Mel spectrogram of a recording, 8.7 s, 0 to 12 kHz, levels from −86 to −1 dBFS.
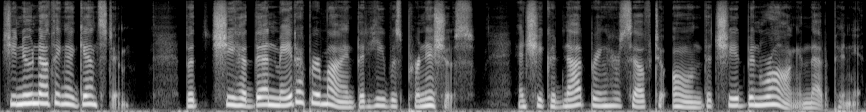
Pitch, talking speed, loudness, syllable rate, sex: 205 Hz, 230 wpm, -17 LUFS, 5.4 syllables/s, female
